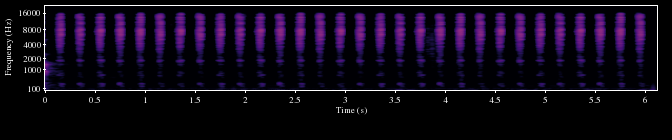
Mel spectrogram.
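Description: Rapid, even clock-like ticking, about seven ticks a second: the countdown-timer sound effect that runs while an on-screen countdown counts down.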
